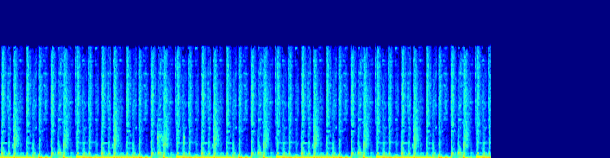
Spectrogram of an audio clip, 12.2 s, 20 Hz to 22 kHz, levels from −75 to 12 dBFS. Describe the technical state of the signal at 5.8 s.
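At 5.8 s the signal is intact, with no audible fault at that moment.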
